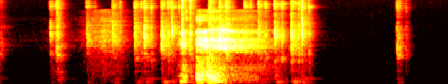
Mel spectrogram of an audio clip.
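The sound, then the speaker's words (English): Bursts of typing on a computer keyboard: clusters of crisp keystrokes with a dense flurry in the middle, brief pauses between groups and one last isolated tap after a gap. “I didn't put their secret info on here, so I'll just type it out for you.”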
